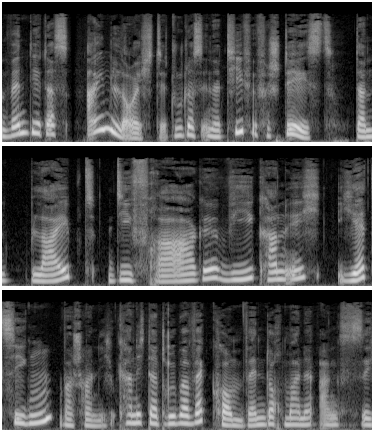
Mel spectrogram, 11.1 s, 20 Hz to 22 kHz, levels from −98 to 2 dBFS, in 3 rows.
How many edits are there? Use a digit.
5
